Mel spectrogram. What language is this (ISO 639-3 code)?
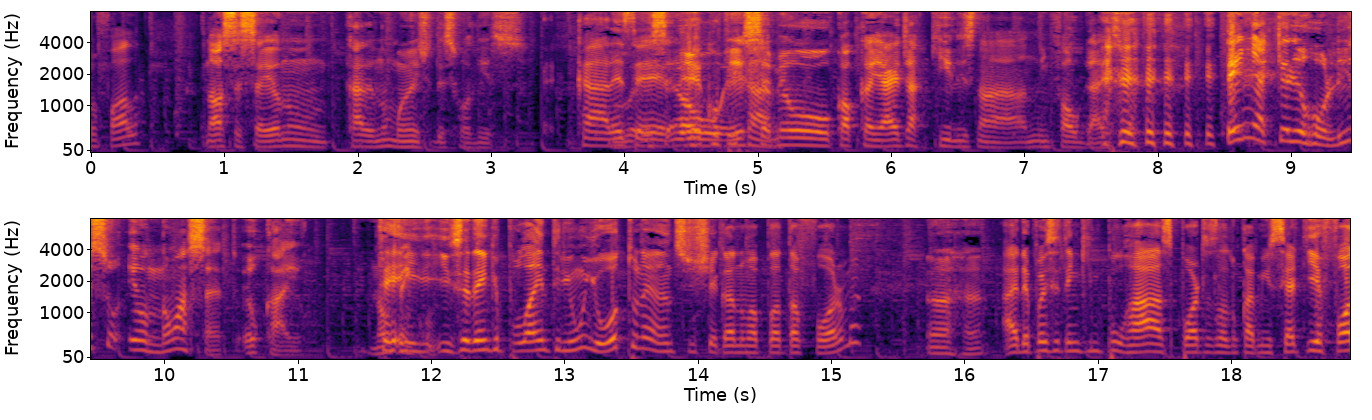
por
